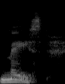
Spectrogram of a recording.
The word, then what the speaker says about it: Myss: them is uh Caroline mace um her name is spelled myss but it's pronounced mace and she once gave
